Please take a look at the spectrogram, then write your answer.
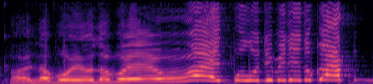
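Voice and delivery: loud, building whoop as he leaps; excited jump cry. Real, not acted. To lagartixo, jumping down from the treehouse, loud excited whoop. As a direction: psych yourself up and launch, shouting.

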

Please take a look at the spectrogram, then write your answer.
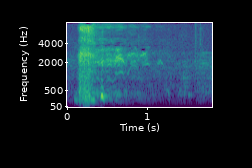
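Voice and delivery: high breathy squeal of laughter. Real, not acted. Kid squeals with laughter at the game. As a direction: let a shrill laugh burst out.

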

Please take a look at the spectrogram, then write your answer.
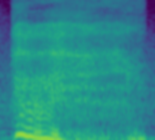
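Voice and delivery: long heavy breath out; loud exasperated sigh. Real, not acted. Gamer letting down after a play, heavy sigh. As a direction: let out a big frustrated sigh.

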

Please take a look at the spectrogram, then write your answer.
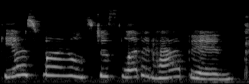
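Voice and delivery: urging the hero on. Retold or imitated. Reader urging Miles on, high and eager. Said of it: "I was just like".

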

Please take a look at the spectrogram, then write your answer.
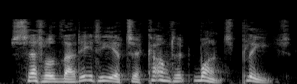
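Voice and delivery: mildly furious command; foaming mad. A narrator's reading. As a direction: order it in irritation. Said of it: "Richard foamed at the mouth".

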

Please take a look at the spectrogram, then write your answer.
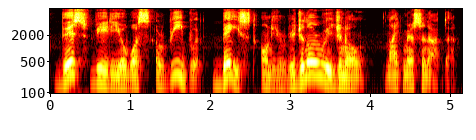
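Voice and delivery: ordinary delivery

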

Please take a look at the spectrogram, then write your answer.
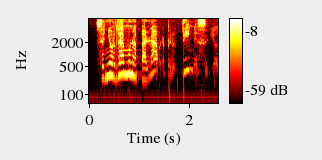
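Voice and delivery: breathless whisper begging God; a private whispered plea to the Lord; whispered prayer. Retold or imitated. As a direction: plead in a hushed whisper.

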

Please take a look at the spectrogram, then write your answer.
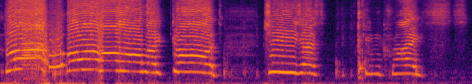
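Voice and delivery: high, loud, slow terrified cry; terrified scream. Real, not acted. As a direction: scream then drag it out in fear. Jump scare.

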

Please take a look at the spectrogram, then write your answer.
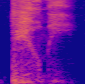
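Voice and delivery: breathy whisper, pleading; whispered plea. A narrator's reading. Mary begging the gardener where he laid the body, whispered. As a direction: beg it under your breath.

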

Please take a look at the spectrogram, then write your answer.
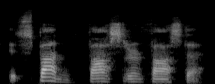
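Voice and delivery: plain reading voice

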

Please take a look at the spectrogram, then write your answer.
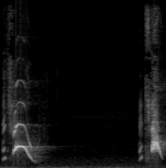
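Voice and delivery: loud exaggerated fake achoo; fake sneeze.

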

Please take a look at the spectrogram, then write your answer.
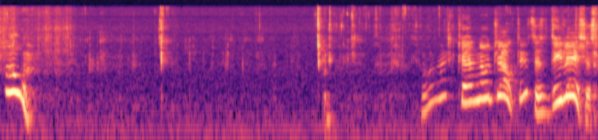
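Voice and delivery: eating and savoring; talking while chewing. Real, not acted. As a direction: mouth partly full of food. Seen 5: Ate at -12s; mouth keeps working while she picks food.

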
